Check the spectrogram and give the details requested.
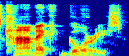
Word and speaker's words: Comicgories: across the bottom but it's spelled exactly like it sounds comic gories yeah boom so you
